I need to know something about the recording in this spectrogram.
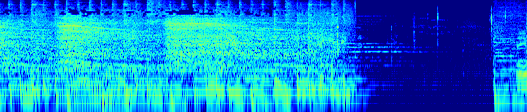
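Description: Compound mitre saw cutting through strips of hardwood timber, three cuts in quick succession, each one opening with a faint falling whine, over background music. The sound dies away about four and a half seconds in.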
